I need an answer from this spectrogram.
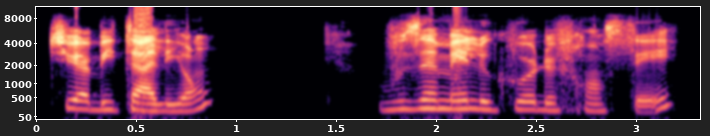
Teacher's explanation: To make these statements into questions, I will lift my voice at the end. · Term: intonation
